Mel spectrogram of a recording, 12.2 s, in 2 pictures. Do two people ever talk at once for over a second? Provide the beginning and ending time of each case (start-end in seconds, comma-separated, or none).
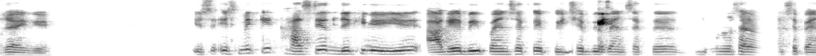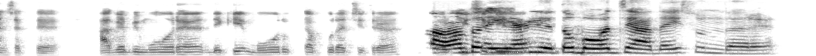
none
